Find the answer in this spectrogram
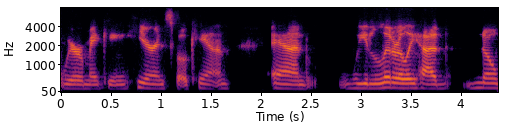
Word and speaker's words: Spokane: Yeah, it's pronounced Spokane.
